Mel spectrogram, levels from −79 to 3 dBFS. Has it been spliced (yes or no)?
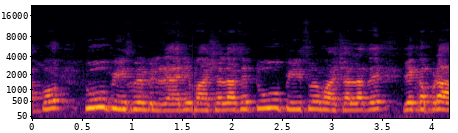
no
